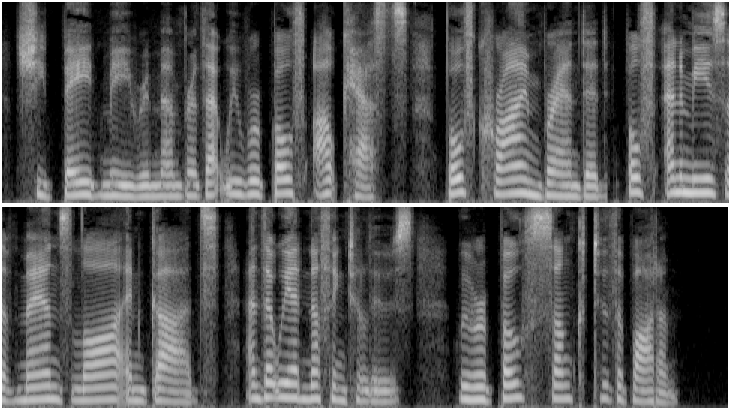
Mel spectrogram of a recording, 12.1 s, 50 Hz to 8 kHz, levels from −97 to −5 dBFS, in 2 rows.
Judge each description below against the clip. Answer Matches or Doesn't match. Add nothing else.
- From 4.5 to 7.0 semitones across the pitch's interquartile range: Doesn't match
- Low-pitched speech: Doesn't match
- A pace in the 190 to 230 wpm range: Doesn't match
